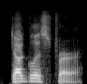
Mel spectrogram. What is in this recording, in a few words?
"Douglas fir", American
